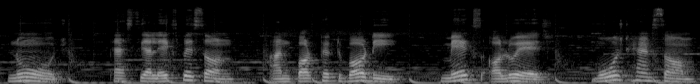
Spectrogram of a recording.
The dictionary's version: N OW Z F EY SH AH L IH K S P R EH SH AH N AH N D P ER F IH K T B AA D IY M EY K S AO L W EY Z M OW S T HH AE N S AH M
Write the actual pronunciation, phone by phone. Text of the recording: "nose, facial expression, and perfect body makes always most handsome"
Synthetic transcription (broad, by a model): N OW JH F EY S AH L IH K S P R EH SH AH N AH N D P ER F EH K T B AA D IY M EY K S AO L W EY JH M OW S T HH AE N S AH M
